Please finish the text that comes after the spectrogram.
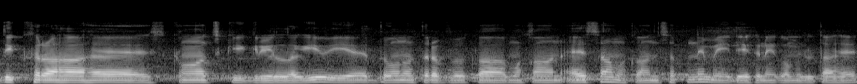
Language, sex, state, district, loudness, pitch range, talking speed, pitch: Hindi, male, Haryana, Charkhi Dadri, -19 LUFS, 90-100 Hz, 155 wpm, 95 Hz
